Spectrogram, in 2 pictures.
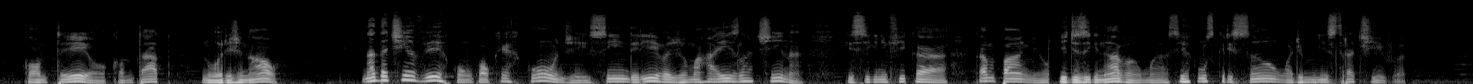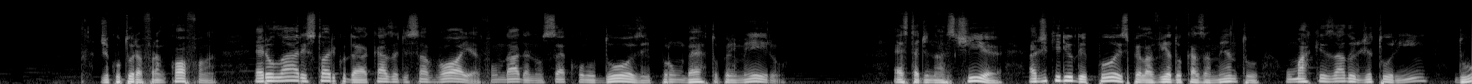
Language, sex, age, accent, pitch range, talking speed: Portuguese, male, 40-59, Brazilian, 100-130 Hz, 120 wpm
